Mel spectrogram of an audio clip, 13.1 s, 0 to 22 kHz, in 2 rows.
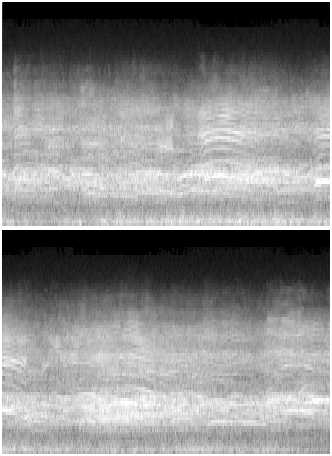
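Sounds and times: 
sheep bleating on a prairie: 0.0s - 13.1s.

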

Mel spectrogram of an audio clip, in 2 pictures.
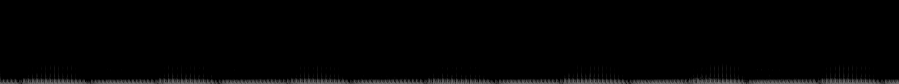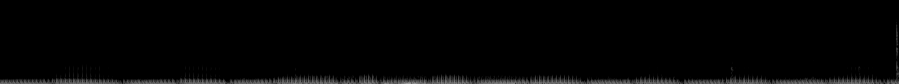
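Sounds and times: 
cat purring with a deep rhythmic rumble: 0.0s - 17.9s
faint small clicks: 16.2s - 17.9s.

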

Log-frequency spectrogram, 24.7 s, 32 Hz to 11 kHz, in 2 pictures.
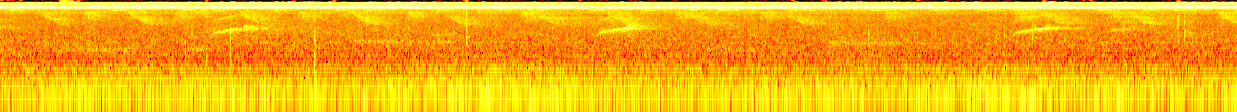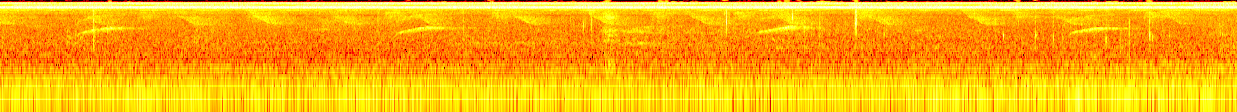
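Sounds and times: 
insects calling in shrill chorus in woods in Costa Rica: 0.0s - 24.7s.

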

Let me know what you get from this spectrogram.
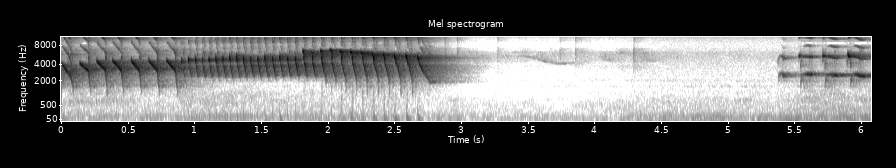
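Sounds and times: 
bright whistled canary notes: 0.0s - 3.0s, 5.4s - 6.0s
canary song trill: 0.0s - 3.0s, 5.4s - 6.0s.

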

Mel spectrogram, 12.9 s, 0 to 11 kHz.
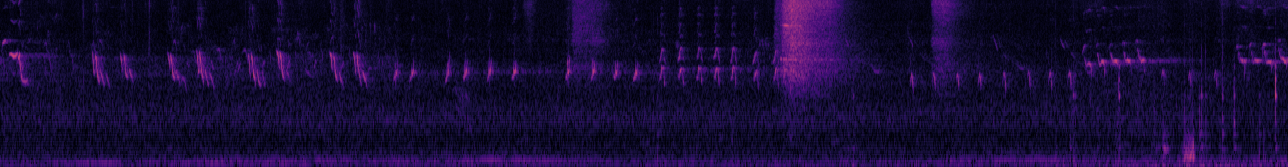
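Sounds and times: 
bird chirping: 0.0s - 8.0s, 8.6s - 12.8s
bursts of hiss: 7.8s - 8.6s.

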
